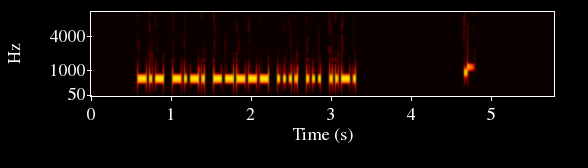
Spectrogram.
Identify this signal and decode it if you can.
Morse code, heard as a keyed tone, about 33 wpm, 700 Hz. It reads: KC0HSF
